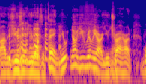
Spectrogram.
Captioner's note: group laughing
